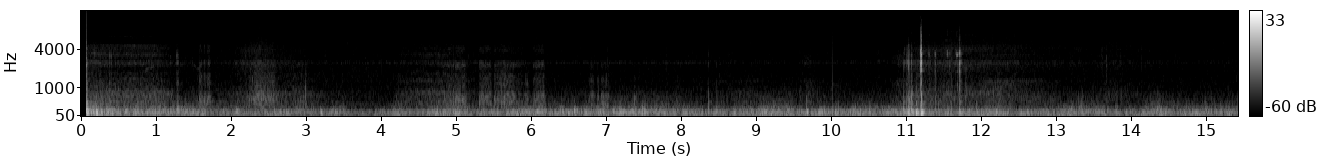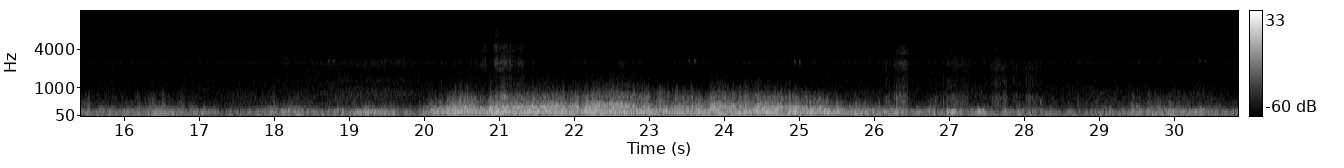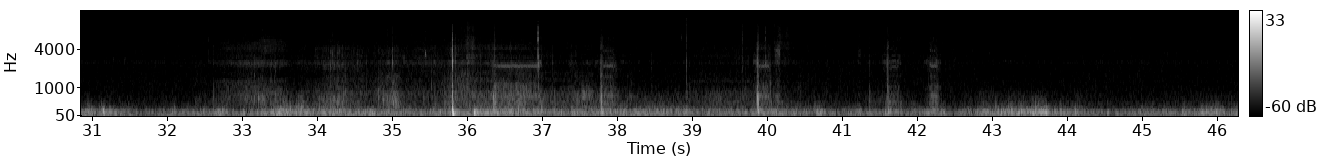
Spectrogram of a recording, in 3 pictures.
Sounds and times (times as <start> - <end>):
Outside, rural or natural: 0.0 - 46.2.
